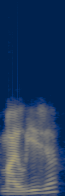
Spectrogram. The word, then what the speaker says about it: Mylezia: Mylezia? – Yeah.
